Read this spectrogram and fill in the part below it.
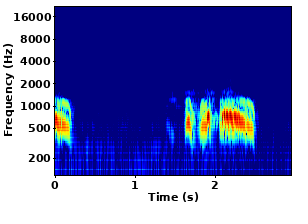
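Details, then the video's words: Spotted dove urging coo used to spur singing: end of one phrase, a pause, then two quick low notes and a drawn-out, slightly falling coo. "Tiếng cu gáy thúc gù dùng kích bổi và tập mồi hiệu quả và gáy sung mãn"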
